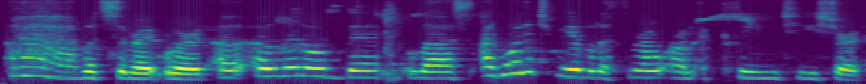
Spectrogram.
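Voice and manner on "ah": ordinary delivery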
